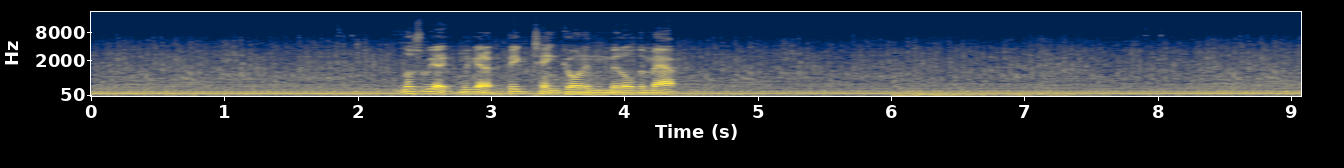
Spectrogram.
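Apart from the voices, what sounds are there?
aircraft engine of a plane in War Thunder video game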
